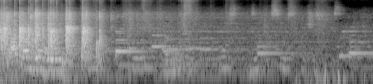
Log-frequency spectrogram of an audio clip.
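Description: A church congregation at a French-language worship service claps loudly in quick bursts to acclaim Jesus, then the clapping thins into scattered taps under voices and talk.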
